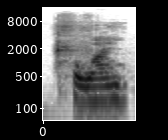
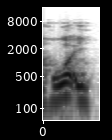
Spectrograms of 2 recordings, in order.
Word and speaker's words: Hawaii: called hawaii and it's how do you pronounce it actually hawaii i can't even i can't even do why it's a hawaii you gotta you know be strong with the vowels we're all about the vowels so how old were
